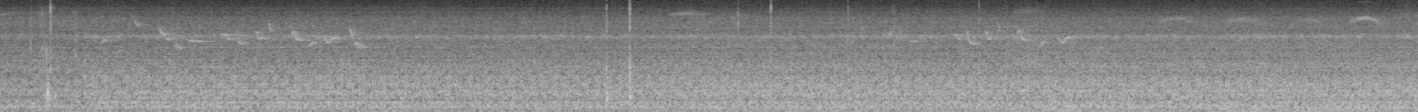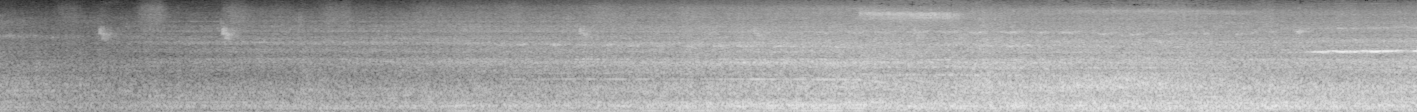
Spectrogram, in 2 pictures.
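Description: A train, a red DB Regio railcar, approaches and passes. After a quiet first half with faint high chirps, a rumble builds from about halfway through and is loudest over the last third, with brief high wheel squeals near the end.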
